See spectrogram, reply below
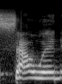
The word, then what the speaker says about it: Samhain: It looks phonetically weird, but I'm pretty sure it's Samhain. – Okay, well, it is Samhain. It is spelled Samhein.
